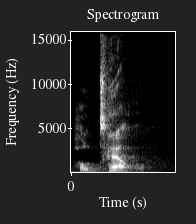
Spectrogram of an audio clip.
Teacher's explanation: there are two syllables ho and tell like the English word tell as in tell me the stress is on the second syllable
